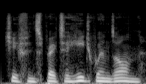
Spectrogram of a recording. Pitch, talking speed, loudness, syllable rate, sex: 140 Hz, 205 wpm, -16 LUFS, 4.9 syllables/s, male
